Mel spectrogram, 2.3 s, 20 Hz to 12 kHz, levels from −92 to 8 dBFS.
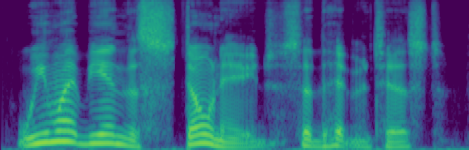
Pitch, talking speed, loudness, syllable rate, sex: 150 Hz, 255 wpm, -17 LUFS, 6.6 syllables/s, male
